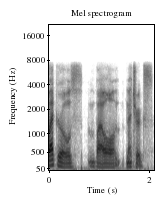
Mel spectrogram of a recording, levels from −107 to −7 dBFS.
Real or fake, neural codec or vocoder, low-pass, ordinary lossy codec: fake; codec, 16 kHz, 1 kbps, FunCodec, trained on LibriTTS, 50 frames a second; 7.2 kHz; Opus, 32 kbps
